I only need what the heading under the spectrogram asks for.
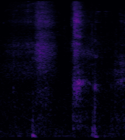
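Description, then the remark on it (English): A few faint dog barks, three short bursts spaced unevenly over a second and a half, with no talking. “The dogs, they're dating it, man. They're cheering.”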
